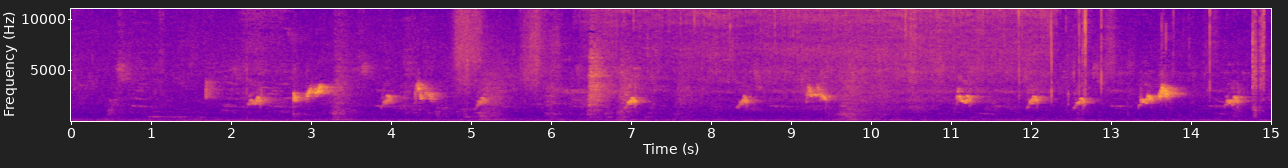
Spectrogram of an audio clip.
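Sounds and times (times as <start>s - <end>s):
bird chirping: 0.5s - 5.2s, 8.1s - 9.6s, 10.4s - 14.8s
water spray hissing on soil: 4.8s - 12.4s.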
